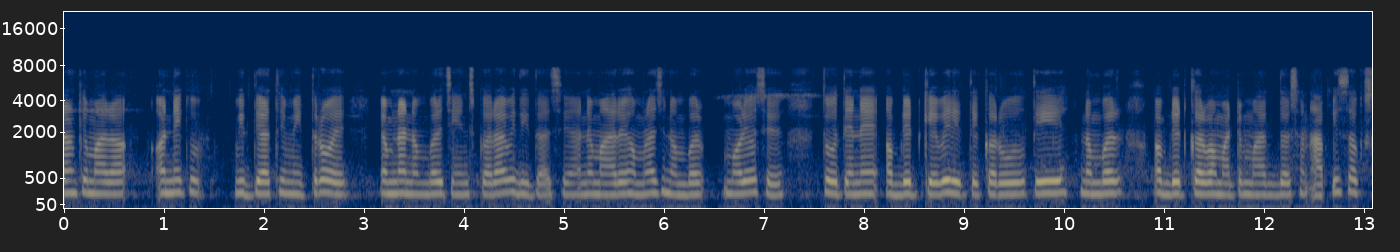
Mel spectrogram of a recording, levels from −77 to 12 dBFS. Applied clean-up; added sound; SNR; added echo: neural separator model SepFormer DNS4.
